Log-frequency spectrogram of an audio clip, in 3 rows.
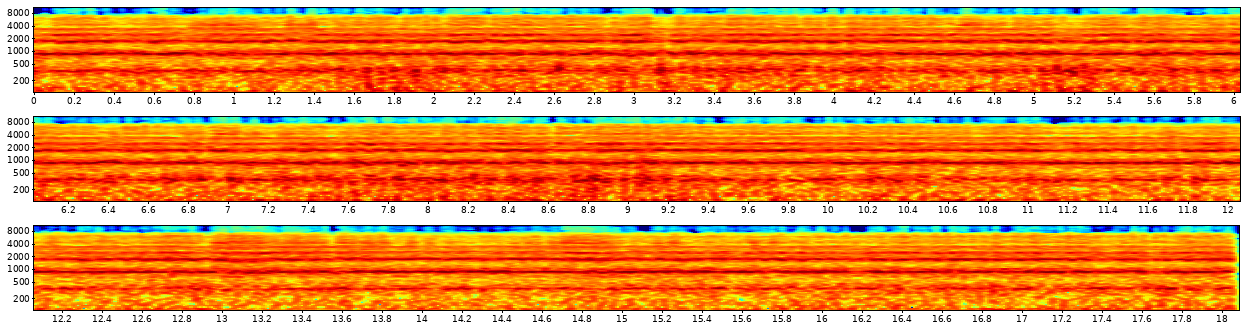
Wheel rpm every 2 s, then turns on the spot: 230, 230, 230, 240, 240, 230, 230, 230, 240.
none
